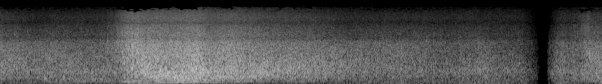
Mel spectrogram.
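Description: Ocean waves break and wash up onto the shore, swelling loudly and then fading.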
